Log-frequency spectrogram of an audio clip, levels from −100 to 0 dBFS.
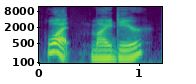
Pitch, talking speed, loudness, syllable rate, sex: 170 Hz, 145 wpm, -19 LUFS, 3.5 syllables/s, female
